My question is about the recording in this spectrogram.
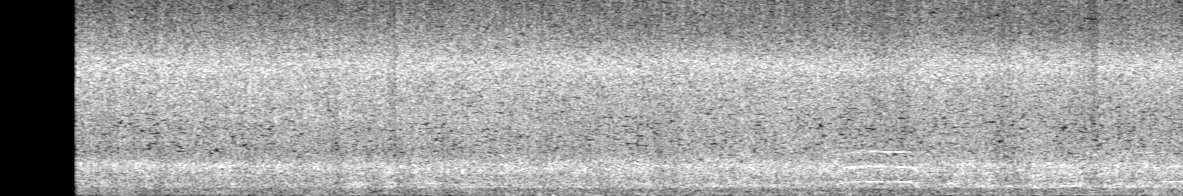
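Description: Heavy rain pouring down steadily, a dense even hiss that starts suddenly about half a second in.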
